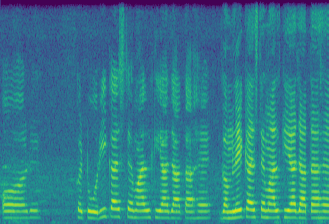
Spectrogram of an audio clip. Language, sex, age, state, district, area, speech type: Urdu, female, 18-30, Bihar, Gaya, urban, spontaneous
